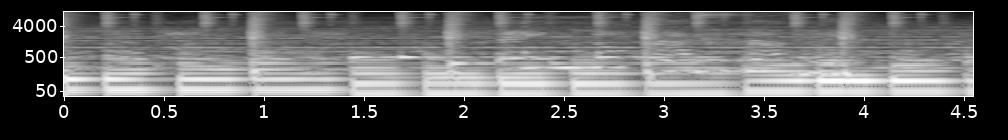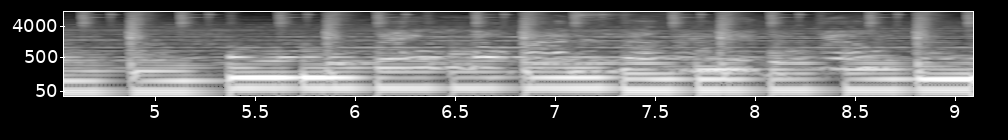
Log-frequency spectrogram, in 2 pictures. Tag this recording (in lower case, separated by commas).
music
